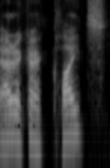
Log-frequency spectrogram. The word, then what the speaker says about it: Erica Clites: I'd like to introduce you to Erica Clites. Is that how to pronounce it, Erica? Yep, exactly. I wasn't sure.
